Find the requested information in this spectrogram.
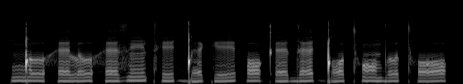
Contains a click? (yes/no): yes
